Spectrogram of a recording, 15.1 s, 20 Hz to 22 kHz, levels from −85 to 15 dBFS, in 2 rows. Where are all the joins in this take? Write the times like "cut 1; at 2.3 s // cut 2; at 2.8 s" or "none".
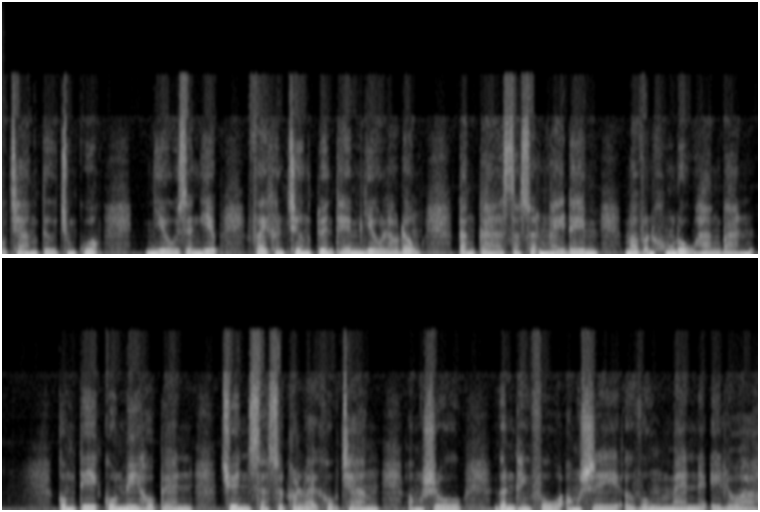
cut 1; at 1.3 s // cut 2; at 11.6 s

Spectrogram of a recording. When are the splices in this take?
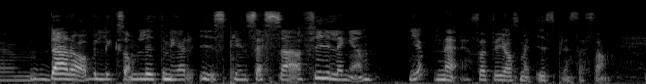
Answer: cut 1; at 4.3 s

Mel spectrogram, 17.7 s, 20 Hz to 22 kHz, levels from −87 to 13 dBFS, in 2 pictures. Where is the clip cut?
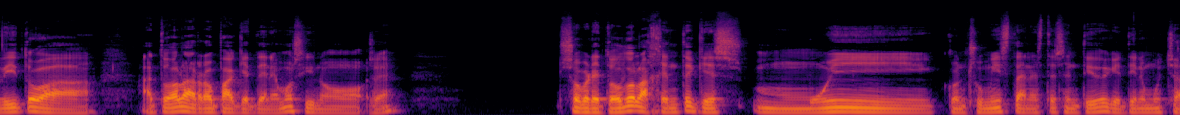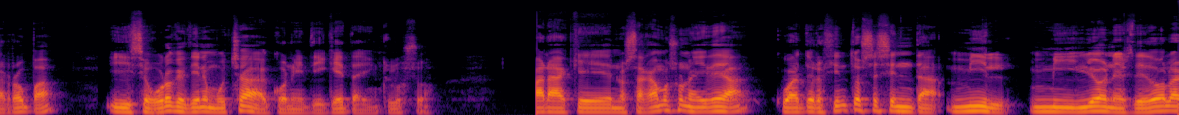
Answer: cut 1; at 2.8 s // cut 2; at 12.8 s

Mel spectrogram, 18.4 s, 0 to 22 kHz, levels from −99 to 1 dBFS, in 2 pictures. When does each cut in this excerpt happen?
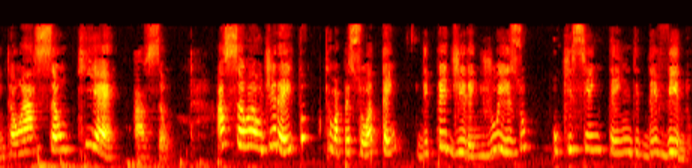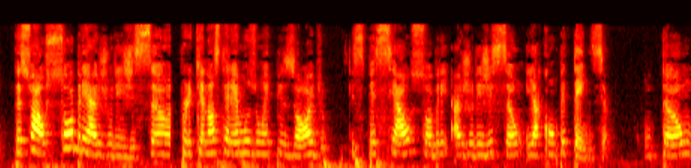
cut 1; at 9.4 s // cut 2; at 11.5 s

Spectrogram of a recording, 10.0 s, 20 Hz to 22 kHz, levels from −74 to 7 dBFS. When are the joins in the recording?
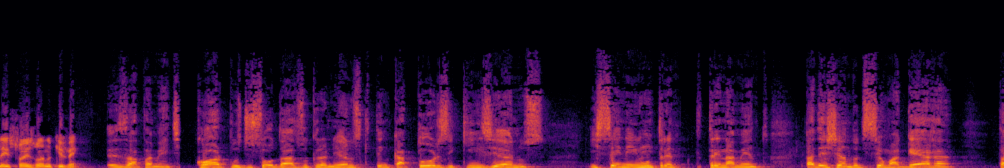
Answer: cut 1; at 1.8 s

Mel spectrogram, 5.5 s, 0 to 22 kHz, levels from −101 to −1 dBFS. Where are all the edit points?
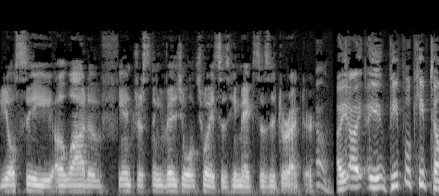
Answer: cut 1; at 1.5 s

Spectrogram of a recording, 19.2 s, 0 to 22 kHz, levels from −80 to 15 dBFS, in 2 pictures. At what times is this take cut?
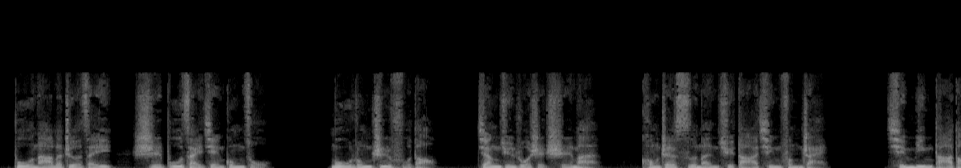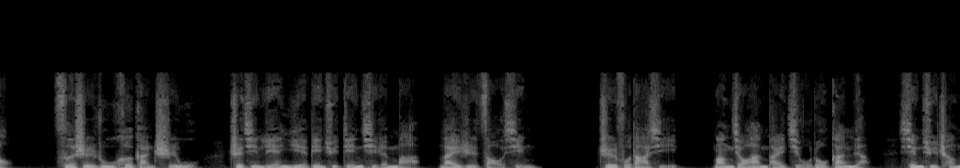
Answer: none

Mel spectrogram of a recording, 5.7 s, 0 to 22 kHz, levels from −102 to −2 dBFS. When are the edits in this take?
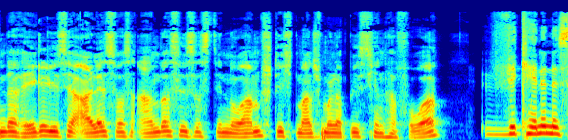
cut 1; at 4.7 s

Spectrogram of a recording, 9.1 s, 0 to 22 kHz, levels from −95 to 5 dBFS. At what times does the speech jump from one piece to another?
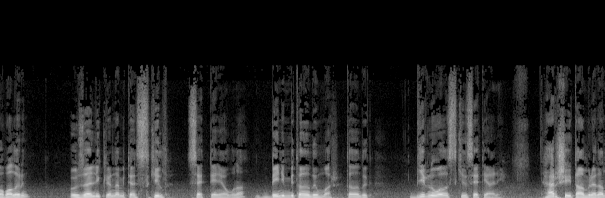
cut 1; at 3.8 s

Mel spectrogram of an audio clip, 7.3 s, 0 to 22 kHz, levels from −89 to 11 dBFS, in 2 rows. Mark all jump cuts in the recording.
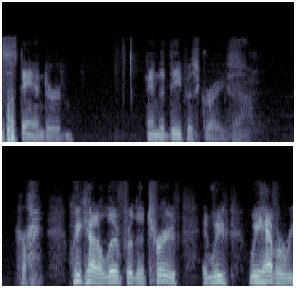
none

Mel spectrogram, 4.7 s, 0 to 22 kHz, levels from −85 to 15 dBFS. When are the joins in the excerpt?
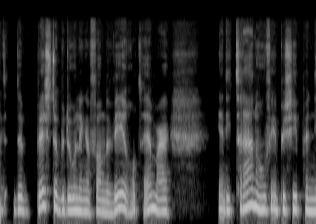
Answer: none

